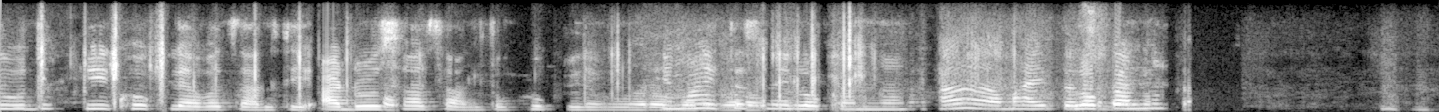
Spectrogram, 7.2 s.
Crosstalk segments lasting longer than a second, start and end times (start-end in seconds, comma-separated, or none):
3.1-4.5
